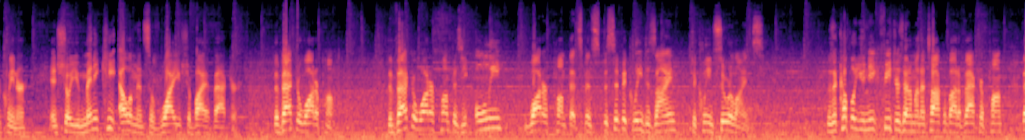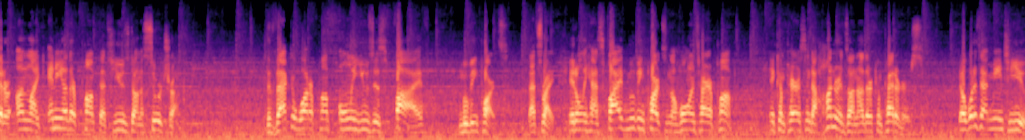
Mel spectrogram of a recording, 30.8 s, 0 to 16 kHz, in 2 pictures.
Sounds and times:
Speech: 0.0s - 5.1s, 5.8s - 11.5s, 12.4s - 18.2s, 19.4s - 29.2s, 29.8s - 30.7s
Music: 0.0s - 30.7s.

